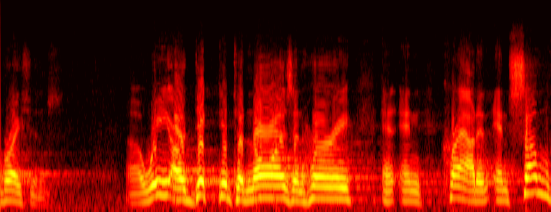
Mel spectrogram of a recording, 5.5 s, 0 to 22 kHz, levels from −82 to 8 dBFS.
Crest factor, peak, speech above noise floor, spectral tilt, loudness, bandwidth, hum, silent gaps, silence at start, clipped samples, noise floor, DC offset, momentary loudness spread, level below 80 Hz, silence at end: 14 dB; -6 dBFS; 37 dB; -6 dB/octave; -20 LUFS; 10 kHz; none; none; 0 s; under 0.1%; -57 dBFS; under 0.1%; 14 LU; -62 dBFS; 0 s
